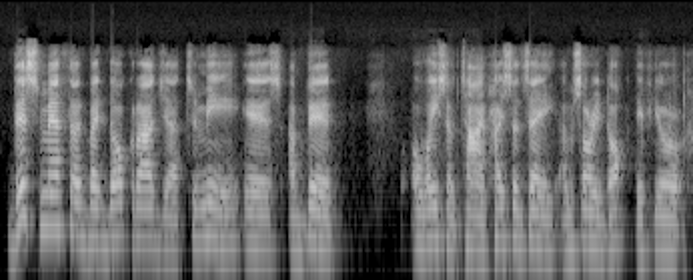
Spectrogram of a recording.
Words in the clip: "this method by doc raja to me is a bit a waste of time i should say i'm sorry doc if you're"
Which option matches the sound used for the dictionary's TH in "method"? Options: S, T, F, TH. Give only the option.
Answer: TH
